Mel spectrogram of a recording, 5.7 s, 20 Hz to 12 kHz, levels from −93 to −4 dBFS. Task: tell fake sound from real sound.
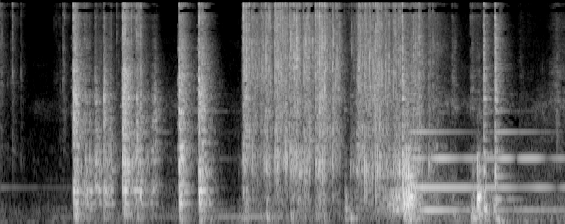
real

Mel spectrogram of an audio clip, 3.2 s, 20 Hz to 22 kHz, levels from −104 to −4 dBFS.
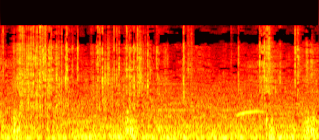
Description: real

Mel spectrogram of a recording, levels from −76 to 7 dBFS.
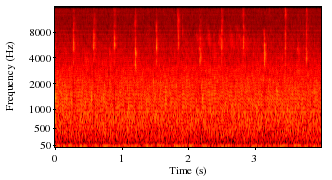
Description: fake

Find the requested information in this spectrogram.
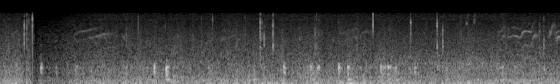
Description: real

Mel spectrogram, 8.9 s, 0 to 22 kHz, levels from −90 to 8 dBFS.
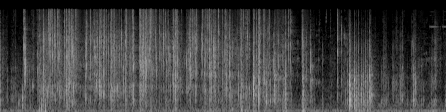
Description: real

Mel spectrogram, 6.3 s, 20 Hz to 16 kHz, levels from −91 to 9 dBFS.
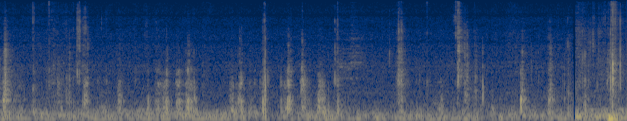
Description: real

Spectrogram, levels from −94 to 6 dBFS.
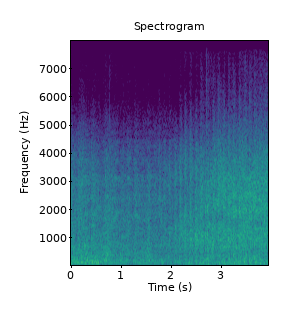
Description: fake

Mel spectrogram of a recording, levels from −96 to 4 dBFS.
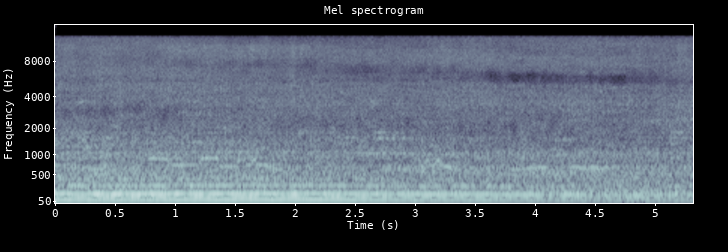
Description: fake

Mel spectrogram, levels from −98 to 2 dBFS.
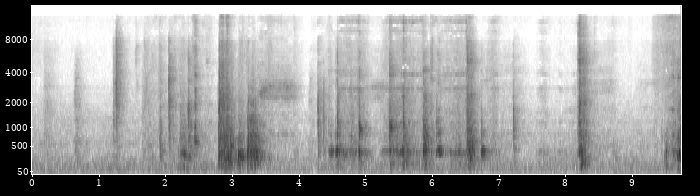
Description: real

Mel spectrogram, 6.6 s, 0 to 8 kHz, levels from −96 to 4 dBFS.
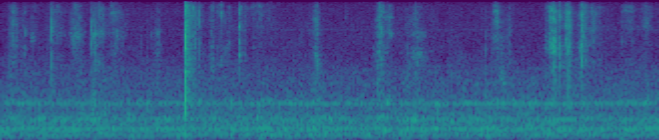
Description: real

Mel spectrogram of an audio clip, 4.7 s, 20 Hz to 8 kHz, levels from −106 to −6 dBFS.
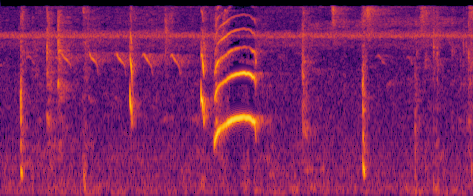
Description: real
